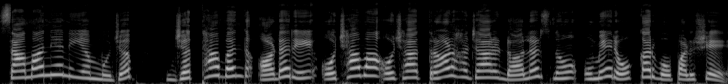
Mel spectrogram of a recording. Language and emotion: Gujarati, neutral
